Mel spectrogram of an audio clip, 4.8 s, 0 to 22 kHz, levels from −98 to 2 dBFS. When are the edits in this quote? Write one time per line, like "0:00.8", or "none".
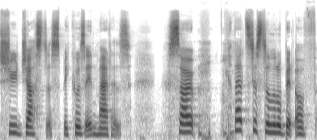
0:02.3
